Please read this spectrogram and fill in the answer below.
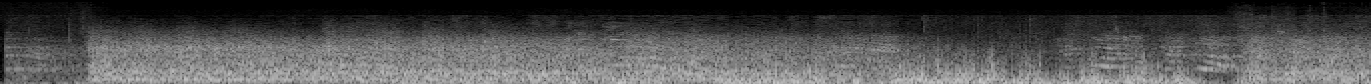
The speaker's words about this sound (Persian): در ویدئویی که از این حادثه در اینترنت منتشر شده، صدای تیراندازی در مقابل ساختمان FSB در مسکو شنیده می شود، اما صحنه تیراندازی معلوم نیست.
